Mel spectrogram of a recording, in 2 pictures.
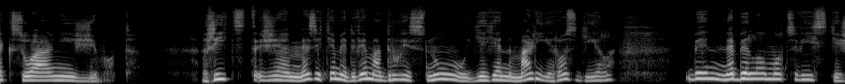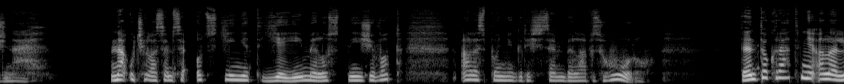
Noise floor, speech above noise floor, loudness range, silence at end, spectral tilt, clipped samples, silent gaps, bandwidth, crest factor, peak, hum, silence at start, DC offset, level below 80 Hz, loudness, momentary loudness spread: -64 dBFS; 40 dB; 6 LU; 0 s; -5.5 dB/octave; under 0.1%; 9.22-9.56 s, 15.75-15.86 s; 15.5 kHz; 20 dB; -6 dBFS; none; 0 s; under 0.1%; -76 dBFS; -24 LUFS; 14 LU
